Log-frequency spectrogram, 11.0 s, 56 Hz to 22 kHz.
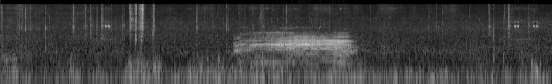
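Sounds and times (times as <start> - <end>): cow mooing: 4.7 - 7.2.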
